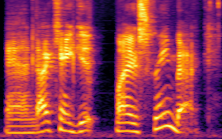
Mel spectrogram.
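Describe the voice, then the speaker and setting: Gravelly man muttering through a building game. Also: sits high, expressive, slow, fairly bright tone. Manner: muttering to himself, frustrated asides and self-corrections. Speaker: gaming video creator. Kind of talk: casual gameplay commentary.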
